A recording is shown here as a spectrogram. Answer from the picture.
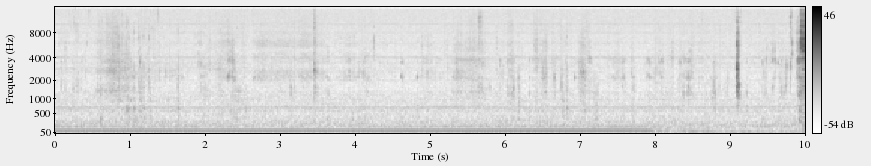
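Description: Steady low hum of a car idling, heard inside the cabin, which drops to a lower, quieter hum about eight seconds in. Faint chewing sounds and a sharp click come near the end.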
